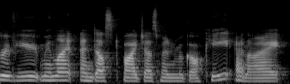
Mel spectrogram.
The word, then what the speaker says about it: Jasmin McGaughey: Today I'm here to review Moonlight and Dust by Jasmine Mocki. And I mispronounced this in my video on the other channel, but I did actually look up how to pronounce her name.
